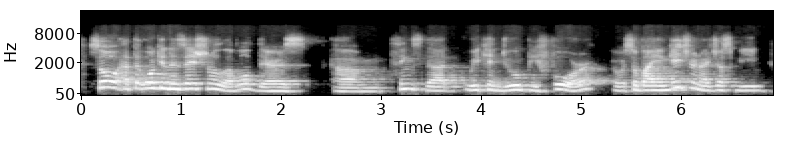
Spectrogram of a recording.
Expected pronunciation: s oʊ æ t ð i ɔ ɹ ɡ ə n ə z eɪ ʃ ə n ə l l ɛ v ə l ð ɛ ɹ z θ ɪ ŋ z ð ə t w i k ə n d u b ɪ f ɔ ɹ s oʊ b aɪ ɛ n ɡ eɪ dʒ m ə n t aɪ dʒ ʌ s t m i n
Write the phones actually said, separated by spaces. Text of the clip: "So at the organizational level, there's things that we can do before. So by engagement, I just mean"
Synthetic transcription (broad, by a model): s oʊ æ t ð i ɔ ɹ ɡ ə n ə z eɪ ʃ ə n l l ɛ v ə l ð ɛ ɹ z θ ɪ ŋ z ð ə t w i k ə n d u b ɪ f ɔ ɹ s oʊ b aɪ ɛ n ɡ eɪ dʒ ə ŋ aɪ dʒ ʌ s t m i n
